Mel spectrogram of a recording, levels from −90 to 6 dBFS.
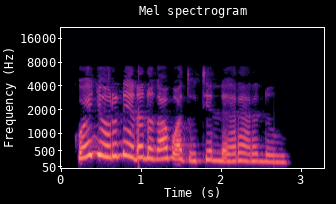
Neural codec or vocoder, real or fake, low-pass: none; real; 7.2 kHz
